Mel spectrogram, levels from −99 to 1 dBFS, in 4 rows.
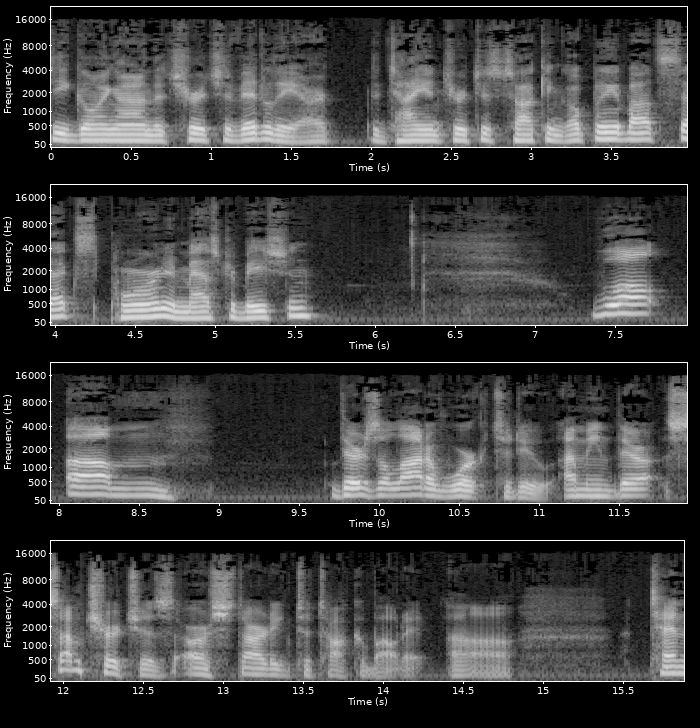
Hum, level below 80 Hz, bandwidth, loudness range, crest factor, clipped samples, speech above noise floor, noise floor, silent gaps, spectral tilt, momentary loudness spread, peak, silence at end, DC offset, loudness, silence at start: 50 Hz at -45 dBFS; -60 dBFS; 16 kHz; 4 LU; 18 dB; under 0.1%; 39 dB; -57 dBFS; none; -5 dB/octave; 15 LU; -2 dBFS; 0 s; under 0.1%; -18 LUFS; 0 s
